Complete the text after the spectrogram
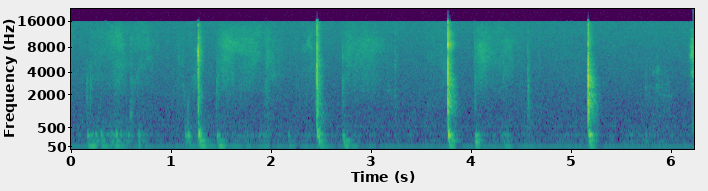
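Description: Playing cards are laid down on a table with soft taps.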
